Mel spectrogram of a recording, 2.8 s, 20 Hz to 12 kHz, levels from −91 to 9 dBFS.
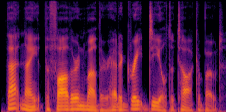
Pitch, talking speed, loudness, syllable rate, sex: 95 Hz, 275 wpm, -21 LUFS, 6.2 syllables/s, male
